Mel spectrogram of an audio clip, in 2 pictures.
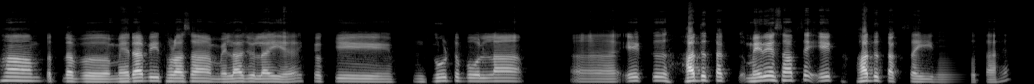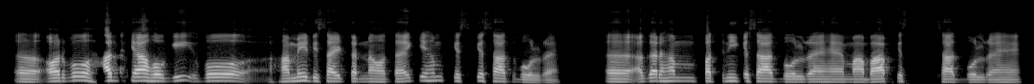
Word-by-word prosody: हाँ, 175 -1 +4 0.2
मतलब 145 -2 -2 0.3
मेरा 140 +4 +5
भी 165 0 +1
थोड़ा-सा 145 0 +3
मिला-जुला 135 +1 0
ही 130 -1 +1
है 125 +4 -4
क्योंकि 140 -3 -4 0.2
उम, 130 - -13
झूठ 155 +6 -4
बोलना 150 0 -1 0.7
अ, - - -21 0.5
एक 170 0 -2 0.2
हद 165 +4 +9
तक 175 -1 +1 0.2
मेरे 165 +6 +6
हिसाब 190 -1 +3
से 210 - -2 0.2
एक 185 0 -2 0.2
हद 170 +3 +7
तक 150 - -1
सही 125 -2 -4 0.4
होता 110 0 -9
है 180 - -19 0.4
अ, - - -6
और 135 +4 +1
वो 180 +3 +1 0.2
हद 170 +2 +5
क्या 175 -1 +6
होगी 165 +5 -2
वो 165 +1 +1 0.6
हमें 145 +6 +1
डिसाइड 145 -2 0
करना 135 -2 -2
होता 130 0 -2
है 140 +2 +1
कि 155 +4 -8
हम 180 +1 -6
किसके 155 +2 -6
साथ 140 -4 0
बोल 110 -3 -4
रहे 100 +1 -8
हैं। 95 - -18 0.5
अ, 130 -1 +1
अगर 155 +3 +2
हम 155 0 -4
पत्नी 155 +1 -1
के 155 - -3
साथ 140 -1 +3
बोल 125 -1 -3
रहे 125 0 -2
हैं, 120 0 -3
माँ-बाप 120 +2 +2
के 145 - -5
साथ 125 -2 -4
बोल 115 0 -6
रहे 115 0 -4
हैं, 110 -1 -7
145 Hz, 170 wpm, -22 LUFS, 130-160 Hz, 0.7 s, हद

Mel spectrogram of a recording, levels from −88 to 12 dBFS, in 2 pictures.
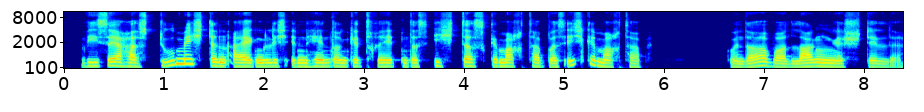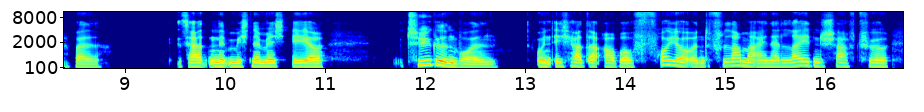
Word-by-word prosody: wie 170 +2 -4
sehr 170 0 +3
hast 155 -2 0
du 195 +7 -2
mich 265 -1 +3
denn 175 -3 +2
eigentlich 155 0 +1
in 155 - -2
'n - - 0
Hintern 155 0 +1
getreten, 150 -1 -2
dass 150 +1 -3
ich 180 -3 -5
das 170 -2 0
gemacht 160 -1 -1
habe, 155 -2 -2
was 145 0 -2
ich 210 - -4
gemacht 155 - -2
habe?“ 135 - -8 0.8
Und 130 -2 -5
da 170 +5 +2
war 140 -3 0
lange 145 +1 +2
Stille, 135 -2 -7
weil 130 -2 -4 0.8
sie 155 - +1
hat 160 0 +3
ni 155 +1 +4
mich 160 0 -1
nämlich 155 -1 +2
eher 150 -1 +4 0.8
zügeln 215 -9 +4
wollen 120 -1 -1 0.4
und 155 +1 +1
ich 170 -1 -3
hatte 155 -2 +2
aber 145 -1 +1
Feuer 210 +2 0
und 145 0 -3
Flamme, 185 -1 -1
eine 145 0 -2
Leidenschaft 165 0 -3
für 150 -2 -2
155 Hz, 155 wpm, -23 LUFS, 145-170 Hz, 0.8 s, ni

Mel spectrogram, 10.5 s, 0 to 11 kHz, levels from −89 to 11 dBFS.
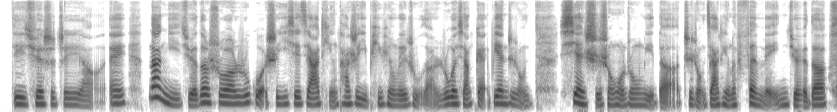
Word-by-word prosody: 的 165 -1 0
确 160 +2 +1
是 160 -1 -2
这 150 -1 -5
样。 125 -3 -7
诶， 175 +2 -1 0.3
那 320 +1 +7
你 155 - -2
觉 140 -1 0
得 195 +1 +4
说， 180 -2 +2
如 175 +3 0
果 205 - +1
是 165 - +2
一 160 - -5
些 165 -1 -1
家 160 -2 +2
庭， - - -8
它 165 +1 -3
是 165 -1 -1
以 140 - -3
批 155 - -6
评 155 -4 -4
为 130 +1 -1
主 135 - -7
的， - - -6
如 145 +5 -2
果 170 - +5
想 140 -5 0
改 - - -1
变 175 -1 +1
这 160 -3 -4
种 125 -2 -7 0.3
现 185 -6 +5
实 140 -3 +3
生 145 -1 0
活 140 -4 0
中 140 0 -4
里 130 - -5
的 - - -2
这 - - -1
种 - - -3
家 140 -1 +2
庭 150 -3 -3
的 140 - -1
氛 150 -3 +1
围， - - -3
你 145 +2 -6
觉 135 -6 0
得 145 +4 +4
155 Hz, 285 characters per minute, -23 LUFS, 140-170 Hz, 0.3 s, 那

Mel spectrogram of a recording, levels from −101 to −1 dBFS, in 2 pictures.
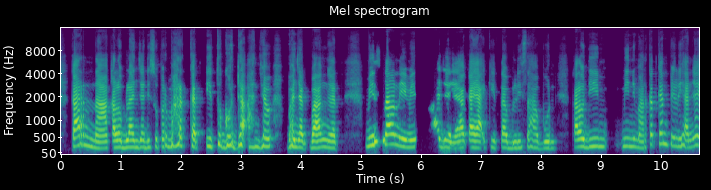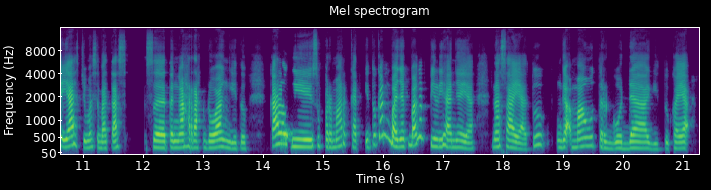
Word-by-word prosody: Karena, 235 -8 +4
kalau 200 +1 +4
belanja 205 0 +3
di 200 - -4
supermarket 255 +8 0
itu 235 +5 0
godaannya 235 -4 +2 0.2
banyak 210 -4 +3
banget. 195 -1 +5 0.5
Misal 290 - +6
nih, 220 - +6
misal 460 - -15
aja 210 -2 0
ya, 180 +2 +1
kayak 200 -2 +5
kita 195 0 -1
beli 185 +2 -3
sabun, 185 -3 -3 0.3
kalau 215 +2 +6
di 230 +2 -2
m 225 - -9 0.2
minimarket 230 +1 -3
kan 305 -1 0
pilihannya, 235 -1 -1
ya, 255 +5 +3
cuma 195 -4 -6
sebatas 185 +2 -5 0.3
1/2 195 +1 0
rak 195 -1 -2
doang, 195 +2 0
gitu. 170 0 -8 0.4
Kalau 295 +5 +3
di 220 -1 +1
supermarket, 225 0 -8
itu 210 - -10
kan - - -3 0.2
banyak 225 0 +1
banget - - 0
pilihannya, 205 -2 -3
ya. 170 -2 -5 0.3
Nah, 220 +1 -2
saya 180 -8 -2
tuh, 275 - -9 0.2
nggak 205 0 -1
mau 240 +4 -2
tergoda 180 -2 -3
gitu, 155 +2 -13
kayak, 180 -1 -3
210 Hz, 135 wpm, -22 LUFS, 190-235 Hz, 0.5 s, Misal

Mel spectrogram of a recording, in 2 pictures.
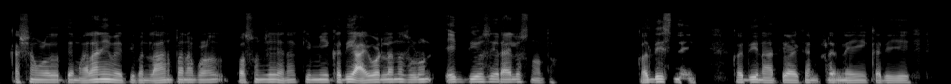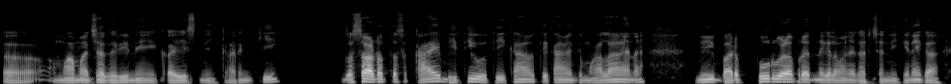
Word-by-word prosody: कशामुळे? 105 -2 -1
ते 105 - 0
मला 100 +3 +2
नाही 120 0 +6
माहिती, 100 -2 -1
पण 95 0 -4
लहानपणापासून 105 +1 -2
जे 115 - +1
आहे 105 - +1
ना, 105 - -3
की 110 - -3
मी 110 0 +1
कधी 110 +2 +2
आई-वडिलांना 110 +3 +4
सोडून 115 +2 -1 0.2
एक 115 -1 -3
दिवसही 120 0 +1
राहिलोच 115 0 -1
नव्हतो. 90 -2 -9 0.9
कधीच 115 +4 +2
नाही. 95 -6 -3 0.4
कधी 105 +1 +2
नातेवाईकांकडे 100 0 0
नाही. 95 -1 -1
कधी 95 0 -2 0.5
अ, - - -2 0.5
मामाच्या 100 +2 +1
घरी 95 0 +1
नाही. 90 0 -2
काहीच 90 0 +1
नाही. 90 -3 -6
कारण 95 +1 -6
की 110 +2 0 0.7
जसं 110 +6 +4
आठवतं 130 -1 +6
तसं 130 +3 -10
काय 135 +3 +2
भीती 110 +3 -3
होती? 110 -2 +1
काय 110 +2 0
होती? 105 -2 -3
काय 100 0 -2
माहिती? 100 -3 -2
मला 95 +2 -1
आहे 110 0 +2
ना, 105 - -2 0.6
मी 110 +2 +3
भरपूर 110 +6 +2
वेळा 125 -1 +9
प्रयत्न 110 -2 +1
केला 105 -1 +1
माझ्या 95 0 -2
घरच्यांनी, 90 0 -5
की 95 - -6
नाही 110 +3 +1
का, 90 -4 0
105 Hz, 175 wpm, -26 LUFS, 95-115 Hz, 0.9 s, वेळा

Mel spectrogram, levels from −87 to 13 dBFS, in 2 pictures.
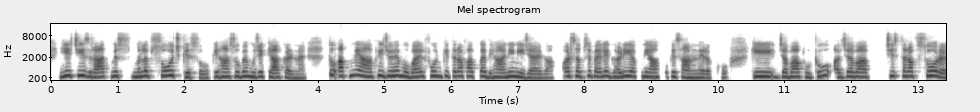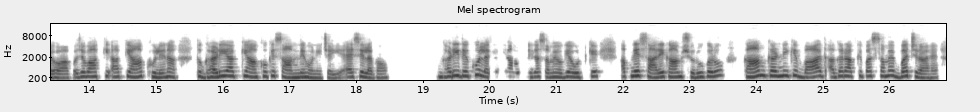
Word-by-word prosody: ये 295 +5 +4
चीज़ 310 -2 +2
रात 250 +1 +2
में 285 - +1
स 285 0 -8
मतलब 265 +4 +1
सोच 310 +2 0
के 235 0 0
सो 205 -3 -10
कि 260 - -1
हाँ, 260 0 +1
सुबह 275 +1 -1
मुझे 265 0 0
क्या 245 -3 +2
करना 195 -4 -3
है। 190 - -7 0.4
तो 350 - +1
अपने 310 +4 -1
आप 270 -4 +3
ही 315 - +3
जो 295 +2 0
है 310 - +2
मोबाइल 260 -1 +1
फ़ोन 290 -2 0
की 290 +2 -4
तरफ 280 +1 -2
आपका 280 +1 0
ध्यान 235 +1 0
ही 275 - +2
नहीं 250 -4 +2
जाएगा। 200 -1 -4 0.2
और 285 - +3
सबसे 285 +1 -2
पहले 285 +1 0
घड़ी 250 +3 +1
अपनी 265 -1 -1
आँखों 245 0 -6
के 265 - +1
सामने 215 -4 -1
रखो, 205 +1 -8 0.4
कि 265 0 +3
जब 250 -1 +1
आप 255 0 +2
उठो 255 +7 -3 0.2
और 240 - -1
जब 265 +3 0
आप 245 -2 +3 0.3
जिस 290 0 -3
तरफ 285 -1 +1
सो 300 +2 +1
रहे 240 -6 +2
हो 210 +1 0
आप 205 0 -1
और - - -4
जब 260 +3 0
आपकी 265 +1 0
आपकी 255 +2 -2
आँख 250 +2 +2
खुले 235 -3 0
ना, 255 -1 +1 0.3
तो 275 - 0
घड़ी 240 +5 +4
आपकी 295 0 +1
आँखों 245 +1 +1
के 295 +3 -3
सामने 230 -5 0
होनी 210 -4 -2
चाहिए 200 -1 -7
ऐसे 250 +2 +1
लगाओ। 205 -3 -1 0.8
घड़ी 270 +6 +2
देखो 295 +4 0
लगेगी 275 -1 -2
उठने 240 0 -10
का 255 - -1
समय 245 -2 -3
हो 235 - -1
गया, 260 +2 +1
उठ 240 -1 -1
के 275 0 0 0.4
अपने 285 +3 +4
सारे 245 -5 +2
काम 250 0 +2
शुरू 235 0 -1
करो। 280 +5 +1 0.3
काम 255 +6 +6
करने 305 0 +3
के 320 +1 -1
बाद 255 +3 +2
अगर 290 +5 -1
आपके 285 0 +1
पास 290 0 0
समय 295 +2 0
बच 285 0 +3
रहा 210 -4 +1
है, 210 - -8
260 Hz, 215 wpm, -20 LUFS, 240-285 Hz, 0.8 s, काम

